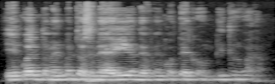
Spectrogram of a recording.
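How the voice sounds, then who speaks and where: Man, testimony guest, animated storyteller, higher voice, mellow tone, roomy off-mic sound. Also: racing, distant mic. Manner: animated storyteller acting out dialogue. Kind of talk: personal testimony in conversation.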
